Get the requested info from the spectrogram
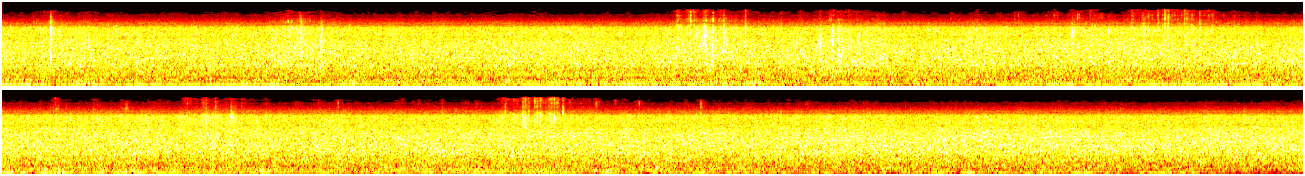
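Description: Steady rushing of river water over a riffle, with a low hum underneath that fades out near the end.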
